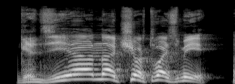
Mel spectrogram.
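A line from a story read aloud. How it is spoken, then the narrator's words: Yelling. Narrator (Russian): орал Эрни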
